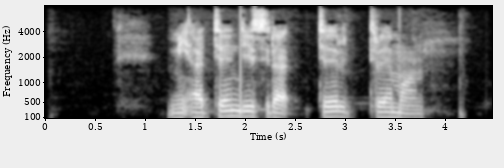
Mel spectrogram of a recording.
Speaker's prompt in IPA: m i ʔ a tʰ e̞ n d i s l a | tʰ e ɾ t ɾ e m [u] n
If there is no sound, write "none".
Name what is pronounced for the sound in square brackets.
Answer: o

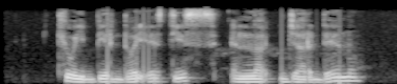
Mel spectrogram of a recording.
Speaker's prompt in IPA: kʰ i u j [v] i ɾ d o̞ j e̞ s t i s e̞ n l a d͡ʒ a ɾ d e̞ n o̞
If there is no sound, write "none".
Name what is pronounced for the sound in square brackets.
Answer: b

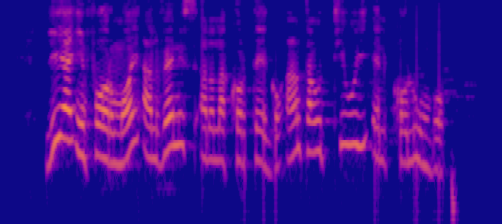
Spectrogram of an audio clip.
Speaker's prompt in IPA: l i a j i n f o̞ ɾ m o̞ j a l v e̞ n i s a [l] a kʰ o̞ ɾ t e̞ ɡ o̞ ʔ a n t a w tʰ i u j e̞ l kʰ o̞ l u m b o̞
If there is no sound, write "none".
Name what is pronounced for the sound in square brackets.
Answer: lː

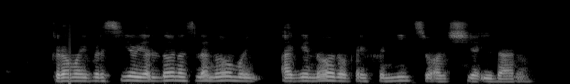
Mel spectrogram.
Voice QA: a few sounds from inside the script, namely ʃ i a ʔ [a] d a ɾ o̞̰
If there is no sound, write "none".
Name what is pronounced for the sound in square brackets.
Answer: i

